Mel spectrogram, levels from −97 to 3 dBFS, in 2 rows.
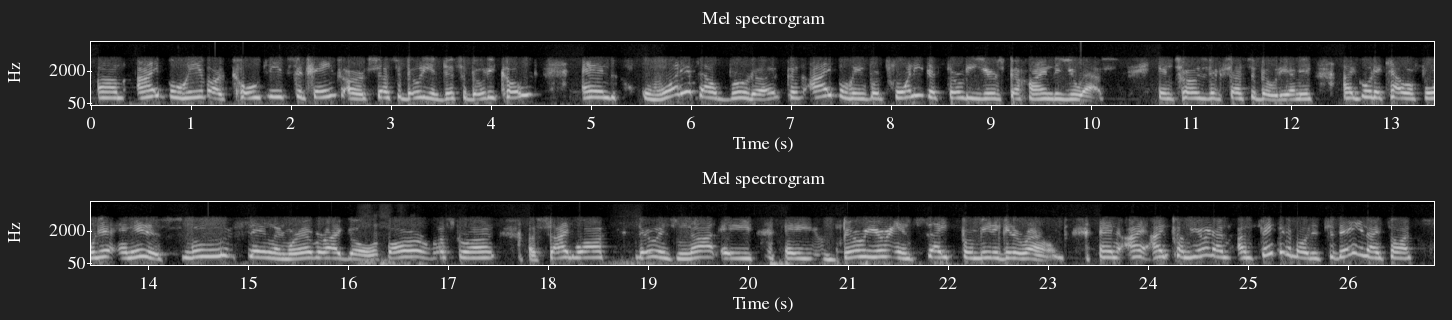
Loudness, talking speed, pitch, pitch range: -27 LUFS, 180 wpm, 245 Hz, 220-265 Hz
